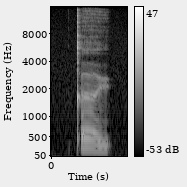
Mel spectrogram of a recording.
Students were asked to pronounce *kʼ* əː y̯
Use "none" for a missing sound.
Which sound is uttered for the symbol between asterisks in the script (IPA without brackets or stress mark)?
kʼ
